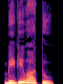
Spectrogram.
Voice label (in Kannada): "ಭಾಗವತ", Kannada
